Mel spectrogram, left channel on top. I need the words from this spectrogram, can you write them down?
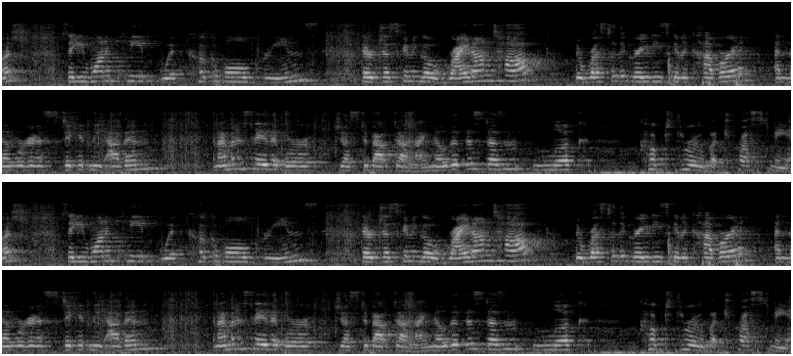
So you wanna keep with cookable greens. They're just gonna go right on top. The rest of the gravy is gonna cover it, and then we're gonna stick it in the oven. And I'm gonna say that we're just about done. I know that this doesn't look cooked through, but trust me,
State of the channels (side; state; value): both; identical; correlation 1.00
